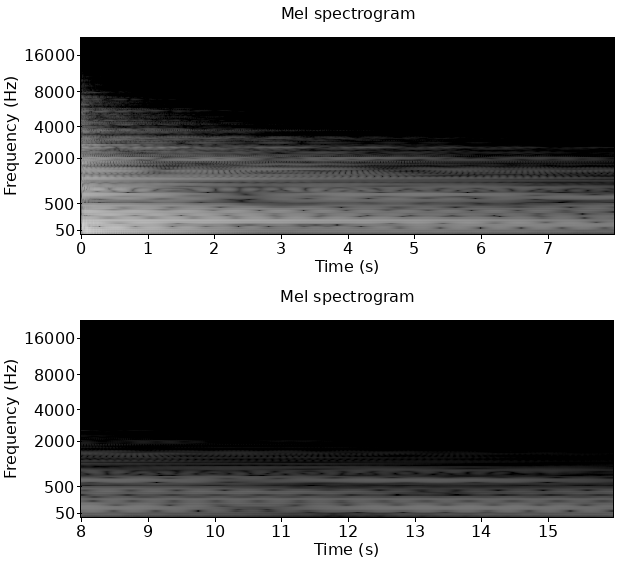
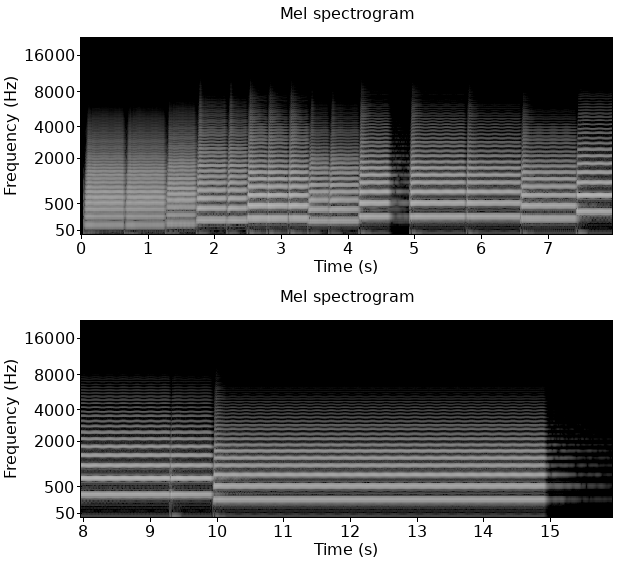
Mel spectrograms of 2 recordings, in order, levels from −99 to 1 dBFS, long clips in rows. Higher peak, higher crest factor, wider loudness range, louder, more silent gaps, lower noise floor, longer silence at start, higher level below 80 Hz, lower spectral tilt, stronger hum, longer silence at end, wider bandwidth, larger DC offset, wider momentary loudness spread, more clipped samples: first, -10 dBFS vs -16 dBFS; first, 26 dB vs 16 dB; first, 25 LU vs 2 LU; about the same, -33 LUFS vs -32 LUFS; neither; second, -60 dBFS vs -75 dBFS; about the same, 0 s vs 0.05 s; first, -40 dBFS vs -84 dBFS; about the same, -7 dB/octave vs -7 dB/octave; neither; first, 6.7 s vs 0.95 s; about the same, 6.6 kHz vs 7 kHz; neither; first, 29 LU vs 4 LU; neither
